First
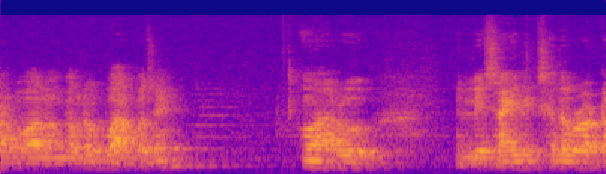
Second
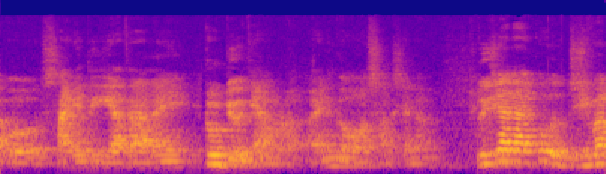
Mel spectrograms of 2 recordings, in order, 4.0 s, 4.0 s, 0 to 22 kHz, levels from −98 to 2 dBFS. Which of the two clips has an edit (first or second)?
second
